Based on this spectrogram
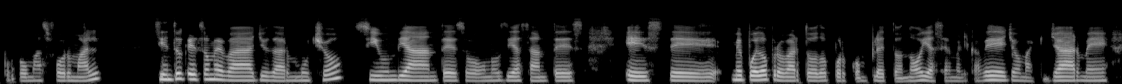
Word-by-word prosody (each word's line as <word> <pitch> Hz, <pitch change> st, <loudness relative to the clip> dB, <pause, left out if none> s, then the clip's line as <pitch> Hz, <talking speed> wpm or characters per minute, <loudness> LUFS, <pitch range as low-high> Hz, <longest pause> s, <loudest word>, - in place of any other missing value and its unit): poco 170 Hz, 0 st, -8 dB
más 180 Hz, +1 st, -9 dB
formal, 180 Hz, +7 st, -1 dB, 0.5 s
siento 235 Hz, +2 st, +3 dB
que 245 Hz, -1 st, +5 dB
eso 235 Hz, 0 st, 0 dB
me 225 Hz, -2 st, +4 dB
va 185 Hz, -1 st, +3 dB
a -, -, +4 dB
ayudar 180 Hz, -2 st, -2 dB
mucho, 215 Hz, -, -1 dB
si 205 Hz, -2 st, -1 dB
un 200 Hz, 0 st, 0 dB
día 190 Hz, -3 st, +5 dB
antes 180 Hz, -1 st, -1 dB
o 170 Hz, -1 st, -4 dB
unos 180 Hz, +2 st, -7 dB
días 185 Hz, -1 st, -1 dB
antes, 175 Hz, +1 st, -3 dB, 0.4 s
este, 180 Hz, -3 st, +1 dB
me 210 Hz, 0 st, +4 dB
puedo 205 Hz, +1 st, +6 dB
probar 180 Hz, -5 st, +1 dB
todo 180 Hz, 0 st, -2 dB
por 170 Hz, -2 st, -6 dB
completo, 165 Hz, -2 st, -6 dB
¿no?, 165 Hz, +5 st, -2 dB
y 185 Hz, -, +2 dB
hacerme 165 Hz, -1 st, -7 dB
el 160 Hz, -, -16 dB
cabello, 195 Hz, -1 st, +1 dB
maquillarme, 180 Hz, +2 st, 0 dB
180 Hz, 170 wpm, -22 LUFS, 175-200 Hz, 0.5 s, puedo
